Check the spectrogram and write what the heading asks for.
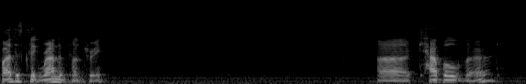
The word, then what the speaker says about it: Cabo Verde: So location, Cabo Verde, pronounced Cabo Verde, as it looks basically.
